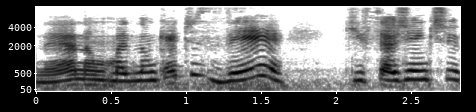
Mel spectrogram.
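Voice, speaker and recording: A woman speaks in a high pitch at a fairly slow pace, with a calm tone and a dry, close sound that has no echo. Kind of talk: religious reflection monologue. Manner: calm, hesitant fillers.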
